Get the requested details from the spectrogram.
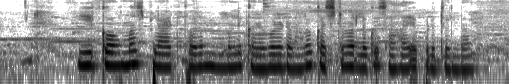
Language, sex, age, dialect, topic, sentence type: Telugu, female, 18-24, Utterandhra, agriculture, question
